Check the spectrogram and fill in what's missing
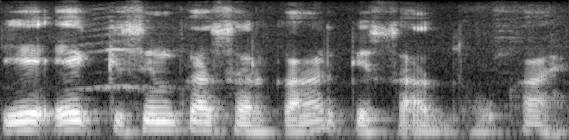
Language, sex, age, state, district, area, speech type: Urdu, male, 60+, Bihar, Gaya, urban, spontaneous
